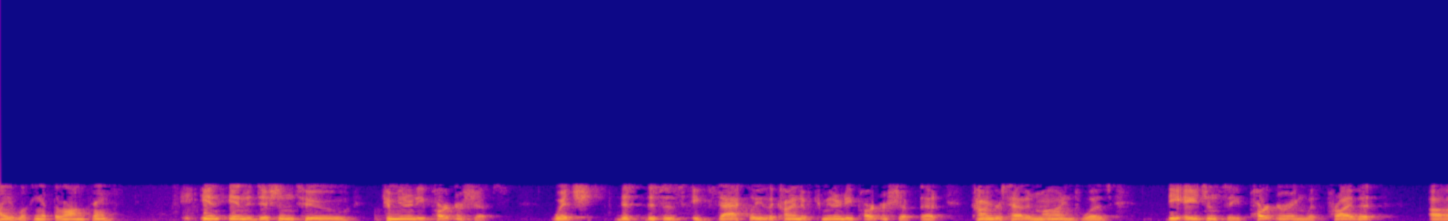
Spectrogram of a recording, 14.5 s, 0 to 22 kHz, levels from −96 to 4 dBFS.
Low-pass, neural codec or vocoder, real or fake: 3.6 kHz; none; real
